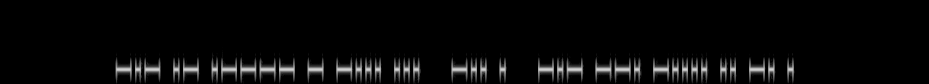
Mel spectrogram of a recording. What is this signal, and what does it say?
Morse code, heard as a keyed tone, about 25 wpm, 700 Hz. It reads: KA1TBS DE KG6INE
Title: USA Callsign DE Callsign 25wpm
